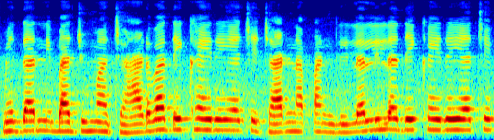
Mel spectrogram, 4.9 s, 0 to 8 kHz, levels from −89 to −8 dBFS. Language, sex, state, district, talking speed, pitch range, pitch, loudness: Gujarati, female, Gujarat, Gandhinagar, 155 wpm, 190-225 Hz, 210 Hz, -16 LUFS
